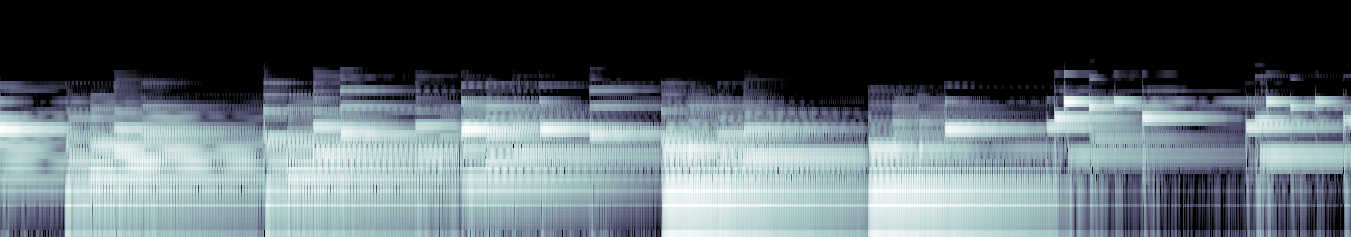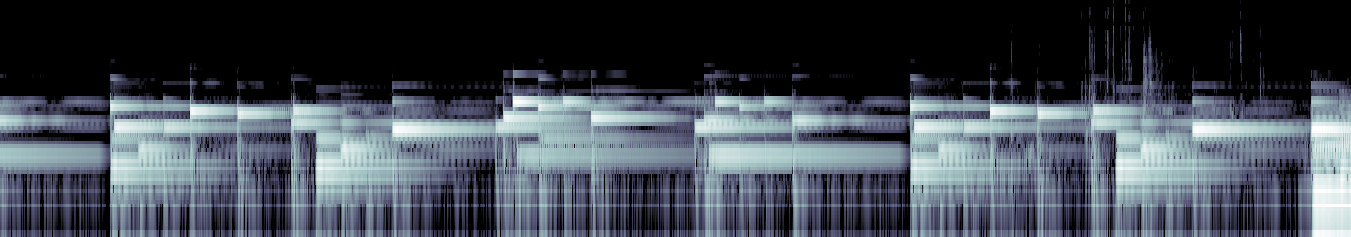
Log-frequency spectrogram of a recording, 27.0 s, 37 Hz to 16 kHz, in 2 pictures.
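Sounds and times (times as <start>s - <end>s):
gentle keyboard melody: 9.4s - 27.0s.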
